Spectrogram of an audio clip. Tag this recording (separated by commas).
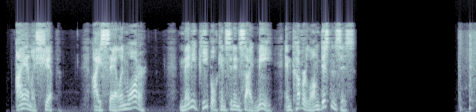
Speech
